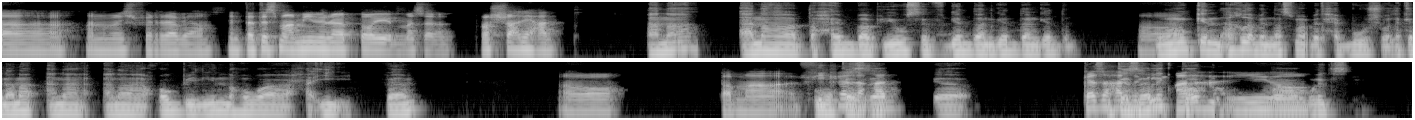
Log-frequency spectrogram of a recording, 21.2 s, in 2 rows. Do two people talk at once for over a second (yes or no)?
yes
